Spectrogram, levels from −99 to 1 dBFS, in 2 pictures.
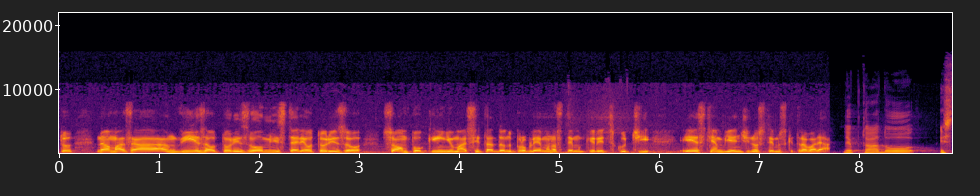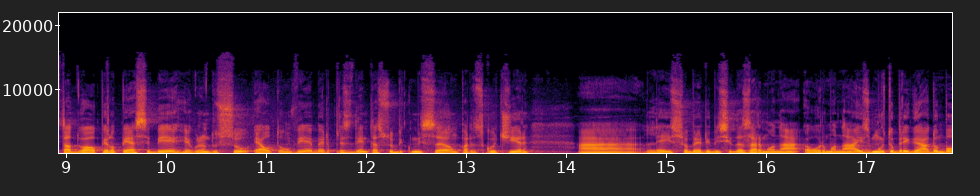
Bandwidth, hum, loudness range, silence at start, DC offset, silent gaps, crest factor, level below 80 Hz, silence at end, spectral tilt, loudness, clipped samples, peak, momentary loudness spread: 12.5 kHz; none; 8 LU; 0 s; under 0.1%; none; 18 dB; -52 dBFS; 0 s; -6 dB/octave; -19 LUFS; under 0.1%; -2 dBFS; 10 LU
